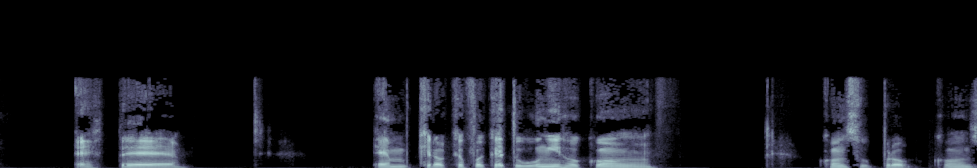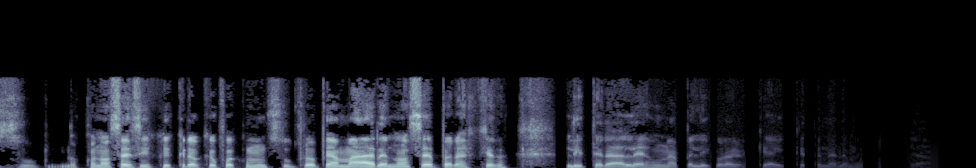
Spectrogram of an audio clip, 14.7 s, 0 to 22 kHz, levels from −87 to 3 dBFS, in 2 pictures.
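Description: A speech clip whose fade-out, starting around 11.3 s, shows truncation distortion on a fade from 11.31 s to the end at 14.65 s, worst from 12.06 s. The fade appears to be kept at about 10 bits without dither, so the quietest levels collapse into coarse steps. Unlike steady hiss or gate chatter, the grit worsens as the level falls.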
